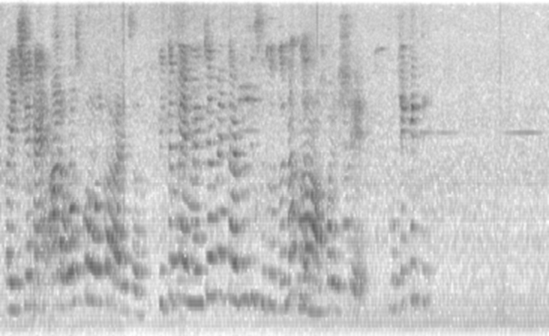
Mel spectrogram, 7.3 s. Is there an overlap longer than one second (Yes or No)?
No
